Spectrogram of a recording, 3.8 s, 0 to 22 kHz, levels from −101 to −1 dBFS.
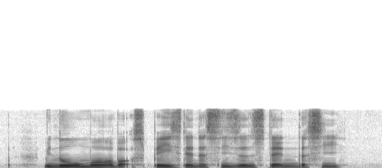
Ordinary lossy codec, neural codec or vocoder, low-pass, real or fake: none; none; none; real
